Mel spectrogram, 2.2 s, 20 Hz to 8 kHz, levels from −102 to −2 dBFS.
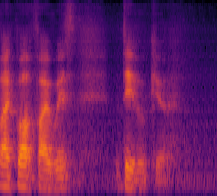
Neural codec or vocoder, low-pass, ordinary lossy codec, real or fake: codec, 16 kHz, 0.2 kbps, FocalCodec; none; none; fake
